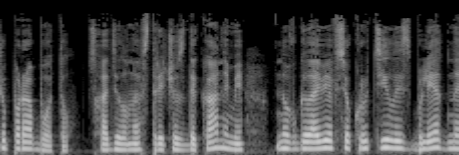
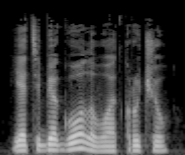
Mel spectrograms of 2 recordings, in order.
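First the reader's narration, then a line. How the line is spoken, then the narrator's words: Calm. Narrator (Russian): спокойно сказал Алекс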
